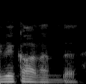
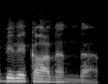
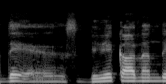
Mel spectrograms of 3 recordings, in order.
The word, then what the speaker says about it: Vivekananda: its editorial said, Vale Vivekananda. They said Vale Kananda, because Vivekananda is a 5-syllable word. It is difficult for the foreigner. So they used to say Vive Kananda.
